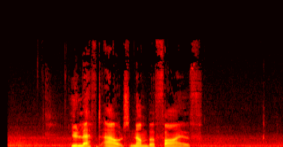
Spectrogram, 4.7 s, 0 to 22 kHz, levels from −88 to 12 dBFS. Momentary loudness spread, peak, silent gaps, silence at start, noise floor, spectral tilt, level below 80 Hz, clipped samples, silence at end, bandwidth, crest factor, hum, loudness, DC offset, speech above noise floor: 24 LU; -2 dBFS; none; 0.15 s; -48 dBFS; -5 dB/octave; -74 dBFS; under 0.1%; 1.4 s; 16 kHz; 22 dB; none; -21 LUFS; under 0.1%; 27 dB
